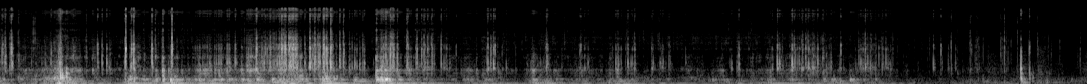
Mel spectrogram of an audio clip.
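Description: Underwater, just after a speargun shot: the spear shaft and shooting line rattling and scraping in a dense run of sharp clicks and knocks as a speared fish is hauled in, loudest in the first four seconds and then trailing off.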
